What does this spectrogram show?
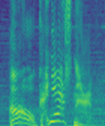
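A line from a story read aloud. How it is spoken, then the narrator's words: Shrill unfamiliar voice below. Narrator (Russian): визгнул внизу чужой голос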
